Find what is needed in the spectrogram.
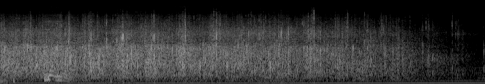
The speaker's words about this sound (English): Give God a hand clap this morning.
